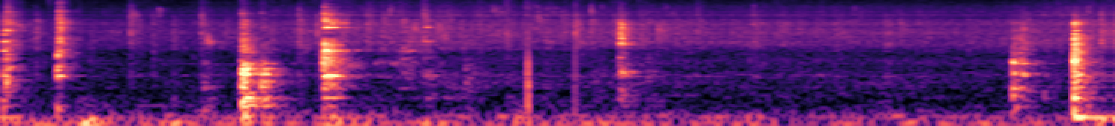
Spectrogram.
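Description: Chopped dried garlic and cumin fry in a pan for vegetable pulao, a soft steady sizzle punctuated by intermittent sharp spatula strokes and scrapes, close by with no talking.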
